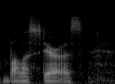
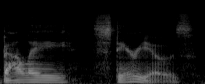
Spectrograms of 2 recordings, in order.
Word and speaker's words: Ballesteros: And one time somebody, for my last name is Ballesteros, somebody pronounced it ballet stereos, like ballet the dance and stereos.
